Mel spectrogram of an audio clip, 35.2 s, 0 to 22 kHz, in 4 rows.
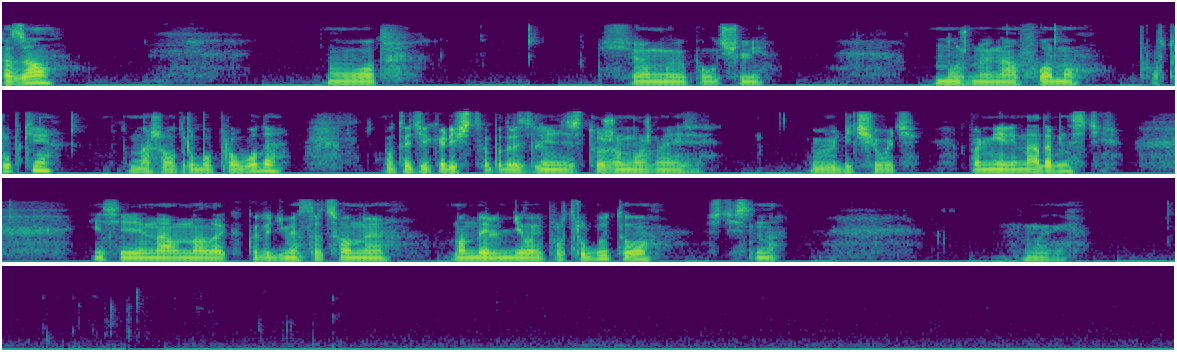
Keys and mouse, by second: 4.0-4.5 middle drag, 5.6-6.5 shift+middle drag, 8.0-9.0 middle drag, 9.4-9.9 shift+middle drag, 10.3-11.8 middle drag, 15.2 middle click, 17.7-19.6 middle drag, 20.7 ctrl+z, 27.5 Tab, 30.4 ctrl+z, 33.0-35.1 ctrl+z.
